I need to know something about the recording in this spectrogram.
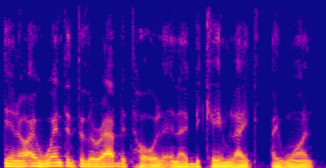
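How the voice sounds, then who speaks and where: A man's voice: lowish voice, fast, warm tone. A man with a Filipino accent chatting casually as a guest host on a podcast. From Philippines.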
